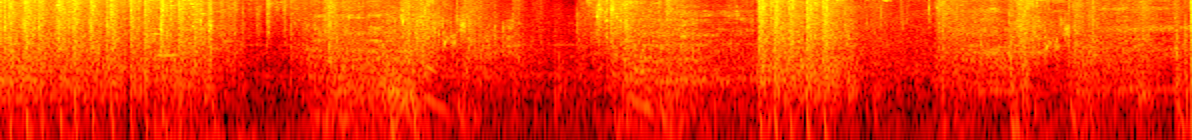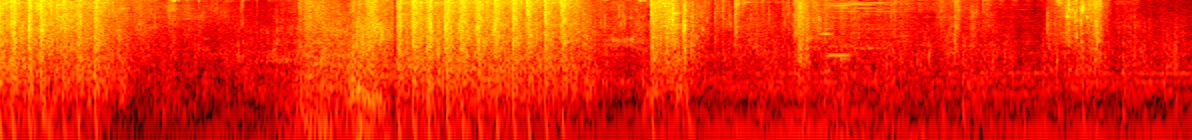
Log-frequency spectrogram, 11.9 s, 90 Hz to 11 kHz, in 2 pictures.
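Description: Bursts of gunfire ring out in The Outer Worlds 2, several rapid volleys and single shots spread across the stretch, loud and close, separated by brief lulls.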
